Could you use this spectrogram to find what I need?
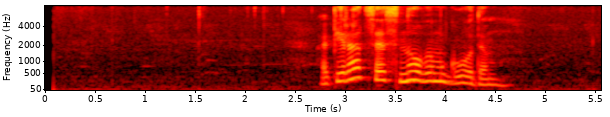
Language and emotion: Russian, positive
